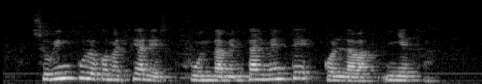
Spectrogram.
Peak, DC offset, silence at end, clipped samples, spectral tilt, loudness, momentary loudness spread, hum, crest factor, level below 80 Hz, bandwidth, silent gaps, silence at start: -4 dBFS; under 0.1%; 0.45 s; under 0.1%; -8 dB/octave; -20 LUFS; 10 LU; none; 16 dB; -60 dBFS; 13 kHz; none; 0.4 s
